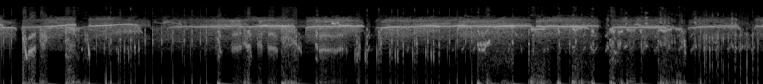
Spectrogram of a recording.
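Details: Swiftlet lure call of the Tarik Onar style used by swiftlet farmers: long runs of fast, buzzy twittering broken by brief pauses every second or so, over a steady shrill whistle.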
